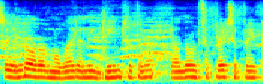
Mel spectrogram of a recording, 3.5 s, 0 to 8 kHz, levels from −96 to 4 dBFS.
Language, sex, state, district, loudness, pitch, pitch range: Kannada, female, Karnataka, Koppal, -15 LUFS, 175 Hz, 165-180 Hz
